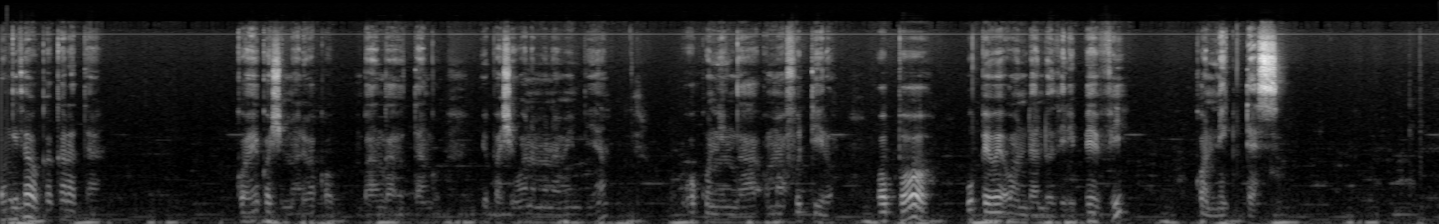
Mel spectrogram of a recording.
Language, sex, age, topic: Oshiwambo, male, 25-35, finance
